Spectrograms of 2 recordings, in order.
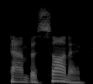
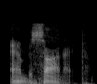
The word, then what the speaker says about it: ambisonic: to pronounce that because ambisonic ambisonic okay that's that's how Oxford languages says it okay ambisonic gotcha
